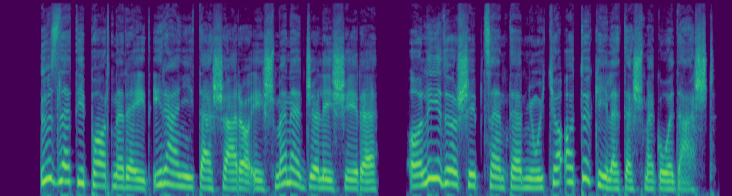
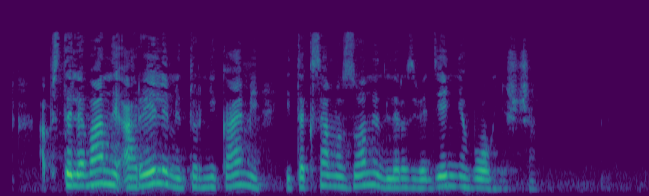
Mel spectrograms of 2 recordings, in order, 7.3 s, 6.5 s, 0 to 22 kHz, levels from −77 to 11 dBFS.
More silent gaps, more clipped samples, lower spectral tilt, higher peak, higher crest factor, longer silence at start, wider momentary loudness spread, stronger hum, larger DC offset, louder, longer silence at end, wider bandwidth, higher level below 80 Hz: first, 3.79-4.06 s vs none; neither; about the same, -4 dB/octave vs -4.5 dB/octave; first, 0 dBFS vs -6 dBFS; second, 10 dB vs 20 dB; about the same, 0.4 s vs 0.4 s; second, 4 LU vs 17 LU; neither; first, 0.3% vs under 0.1%; first, -11 LUFS vs -26 LUFS; second, 0.2 s vs 1.15 s; first, over 20 kHz vs 11.5 kHz; first, -40 dBFS vs -80 dBFS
